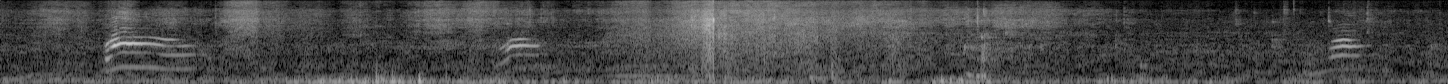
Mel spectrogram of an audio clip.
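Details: Cat accompanying a person on a little walk, uttering three or four brief, bent meows spaced a couple of seconds apart amid footsteps, rustling and low outdoor rumble.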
